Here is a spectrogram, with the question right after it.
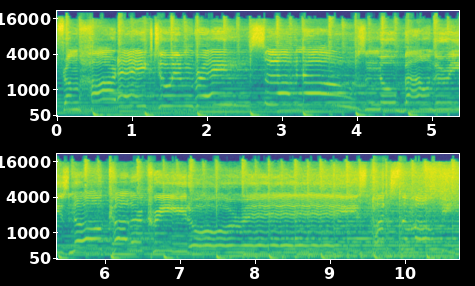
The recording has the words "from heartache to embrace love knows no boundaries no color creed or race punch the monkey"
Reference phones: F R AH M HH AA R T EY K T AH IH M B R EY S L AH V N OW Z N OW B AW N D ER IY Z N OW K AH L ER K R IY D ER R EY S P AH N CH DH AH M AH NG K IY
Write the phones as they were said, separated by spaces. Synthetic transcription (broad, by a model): F R AH M HH AA R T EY K T AH IH M B R EY S L AH V N OW Z N OW B AW N D ER IY Z N OW K AH L ER K R IY D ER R EY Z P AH CH DH AH M AH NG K IY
